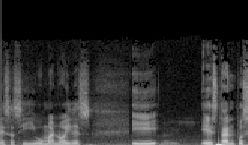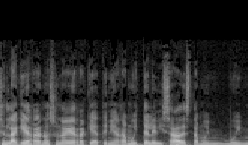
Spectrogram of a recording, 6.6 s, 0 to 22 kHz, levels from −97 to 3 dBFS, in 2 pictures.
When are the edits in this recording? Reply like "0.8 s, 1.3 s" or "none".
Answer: 1.7 s, 4.9 s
